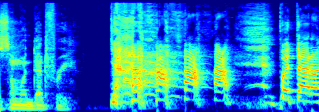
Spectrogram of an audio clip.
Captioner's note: laughter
